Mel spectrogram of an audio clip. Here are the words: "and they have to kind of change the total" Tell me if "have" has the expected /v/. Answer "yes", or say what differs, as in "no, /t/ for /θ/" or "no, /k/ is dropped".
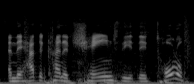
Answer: no, /f/ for /v/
